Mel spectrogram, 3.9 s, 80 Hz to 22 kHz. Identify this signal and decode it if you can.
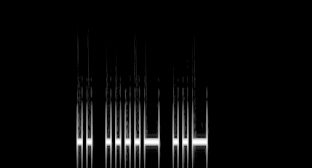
Morse code, heard as a keyed tone, about 20 wpm, 700 Hz. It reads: I4U
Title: Three Challenging Letter-Number Combinations 20wpm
